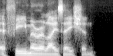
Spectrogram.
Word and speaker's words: ephemeralization: And there was this one phrase, I'm probably going to pronounce it wrong, but ephemeralization. Does that sound familiar? Did I pronounce that right? – That's very good.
